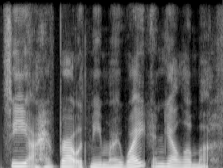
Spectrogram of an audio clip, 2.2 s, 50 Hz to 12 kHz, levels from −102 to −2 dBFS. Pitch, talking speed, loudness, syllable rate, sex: 185 Hz, 295 wpm, -18 LUFS, 6.5 syllables/s, female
